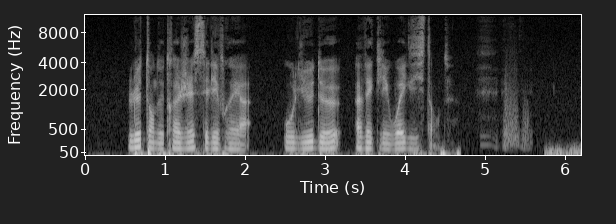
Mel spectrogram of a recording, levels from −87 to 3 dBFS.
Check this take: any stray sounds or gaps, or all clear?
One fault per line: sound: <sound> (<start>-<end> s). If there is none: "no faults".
sound: laugh (4.9-5.6 s)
